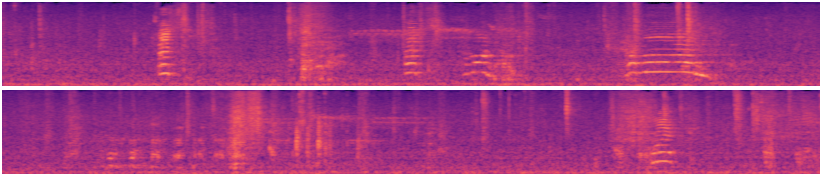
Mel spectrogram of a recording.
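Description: Rottweiler giving short, high-pitched excited barks and yips at intervals while working at heel, with one longer drawn-out yelp that rises and falls about five seconds in.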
